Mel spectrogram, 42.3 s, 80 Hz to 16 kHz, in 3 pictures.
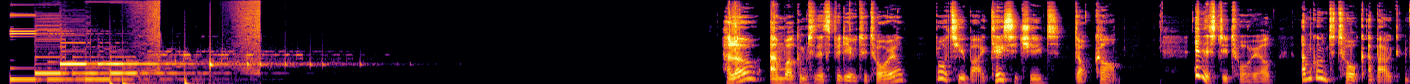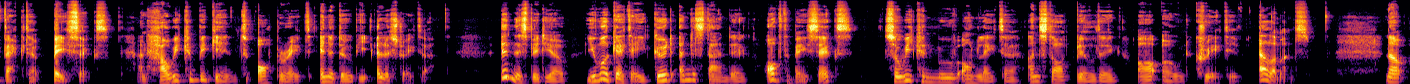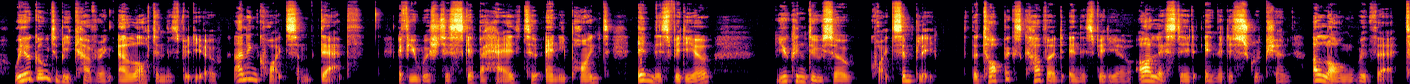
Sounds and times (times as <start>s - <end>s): Synthesizer: 0.1s - 4.0s.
